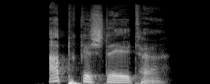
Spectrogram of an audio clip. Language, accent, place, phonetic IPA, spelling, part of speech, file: German, Germany, Berlin, [ˈapɡəˌʃtɛltɐ], abgestellter, adjective, De-abgestellter.ogg
- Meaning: inflection of abgestellt: 1. strong/mixed nominative masculine singular 2. strong genitive/dative feminine singular 3. strong genitive plural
